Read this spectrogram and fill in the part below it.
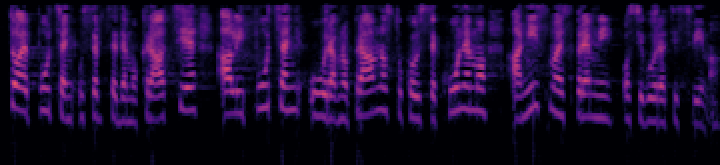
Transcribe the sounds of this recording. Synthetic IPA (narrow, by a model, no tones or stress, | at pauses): t̪o̞jepuːsaɲusr̩t̪sɛd̪e̞mo̞kɾat̪sije̞alipuːsaɲuɾaʋno̞pɾaːʋno̞st̪uko̞juse̞kʰuːnemo̞a̰niːsmojespɾe̞mnio̞siɡuːɾat̪isʋima̰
